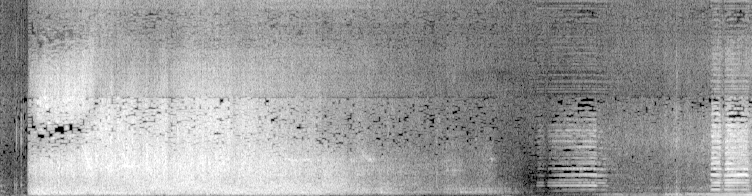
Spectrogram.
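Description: Bomb explosion at a hotel near a fountain, a radio drama effect: a sudden loud, broad roaring blast that sustains and slowly fades over several seconds, followed by horn-like honking tones.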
